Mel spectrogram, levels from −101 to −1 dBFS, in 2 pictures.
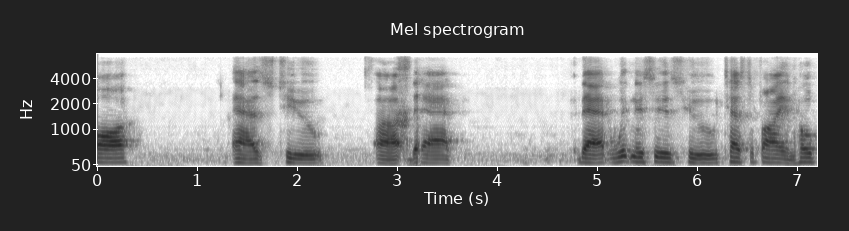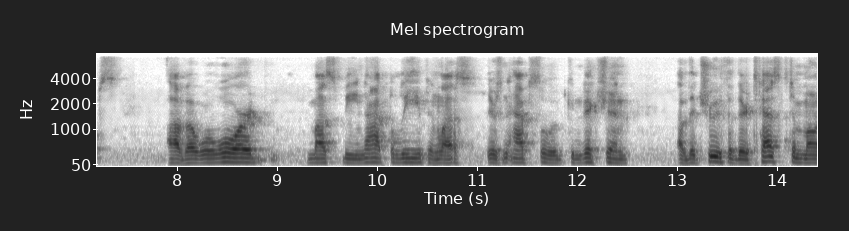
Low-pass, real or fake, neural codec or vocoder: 7.2 kHz; fake; codec, 24 kHz, 3.1 kbps, DualCodec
